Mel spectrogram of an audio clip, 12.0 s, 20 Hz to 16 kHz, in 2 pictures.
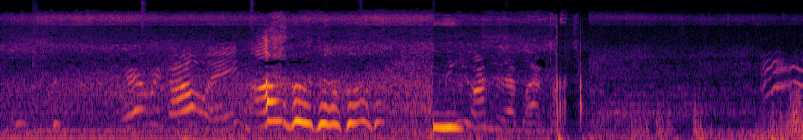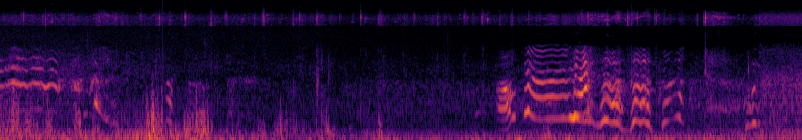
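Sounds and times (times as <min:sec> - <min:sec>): woman laughing: 0:00.0 - 0:00.6, 0:01.8 - 0:03.8, 0:05.8 - 0:07.9, 0:10.2 - 0:11.7
steady low rumble: 0:00.0 - 0:11.7.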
